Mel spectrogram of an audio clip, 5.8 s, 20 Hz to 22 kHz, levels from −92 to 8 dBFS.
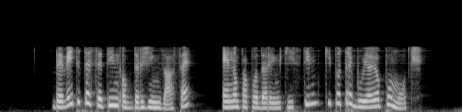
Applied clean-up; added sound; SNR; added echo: neural mask model DeepFilterNet 3.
